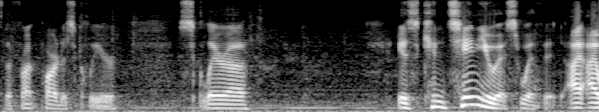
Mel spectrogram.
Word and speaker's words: sclera: it's called the sclera scl e.r.a sclera not skull Lera sclera like two syllables um so was it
